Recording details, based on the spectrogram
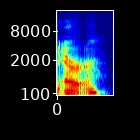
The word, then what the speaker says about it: err: Er, like E-R-R. – Er, like the old city in Iraq, Babylonia, or wherever? – No, er, as in to commit an error. – Err. Oh, we can err. To err is human? – Did I mispronounce that? – It's a South Jersey alternate pronunciation.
